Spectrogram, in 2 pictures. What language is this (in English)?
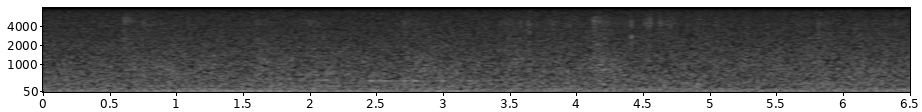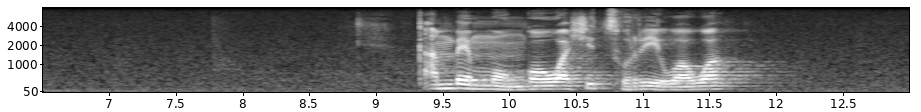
Tsonga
